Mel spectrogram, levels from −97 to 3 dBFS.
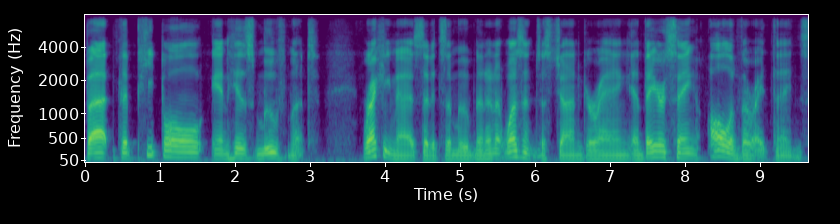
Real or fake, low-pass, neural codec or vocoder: fake; 7.2 kHz; codec, 44.1 kHz, 7.8 kbps, Pupu-Codec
